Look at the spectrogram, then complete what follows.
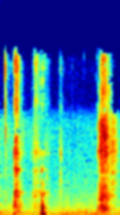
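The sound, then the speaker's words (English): A dog named Boomer snorts and huffs a few times, short breathy bursts spaced unevenly, the last one a longer, noisier sniff. “I think the dog's harassing her.”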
